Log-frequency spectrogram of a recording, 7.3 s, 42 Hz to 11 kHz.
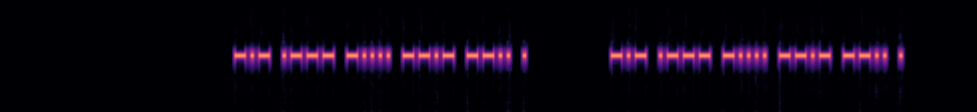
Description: Morse code, heard as a keyed tone, about 40 wpm, 700 Hz. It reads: KJ6QZE KJ6QZE
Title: USA Call Signs - 6 Characters - Repeated 2x - 40wpm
